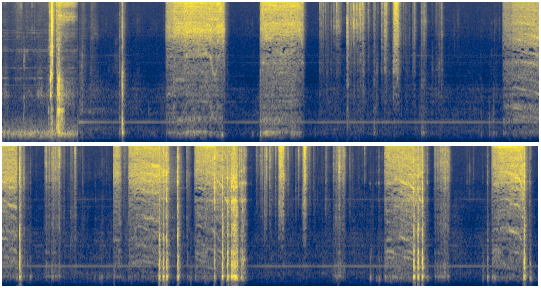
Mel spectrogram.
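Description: Yellow-and-black DeWalt-style drill boring into a pine board in about seven short runs, each a second or less, with silent gaps between them.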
